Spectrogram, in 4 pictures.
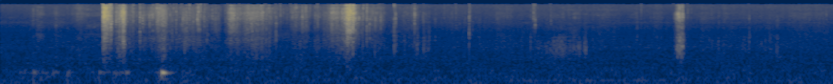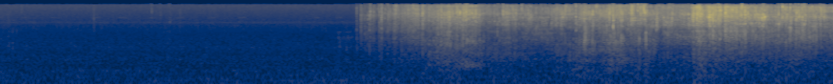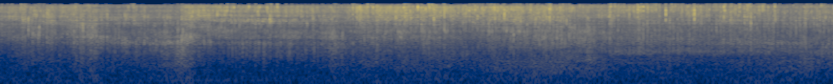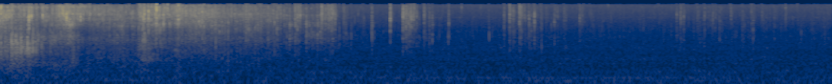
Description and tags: Foley of Jules Ismail urinating outside at Four in the morning, likely in Autumn.
leaves, urination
